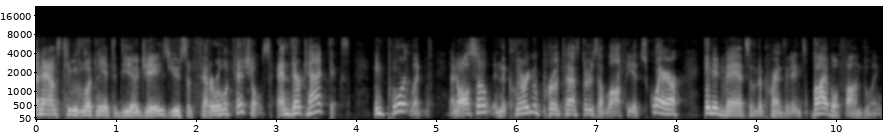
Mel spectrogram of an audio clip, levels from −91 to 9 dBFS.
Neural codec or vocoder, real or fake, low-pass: codec, 24 kHz, 1.5 kbps, HILCodec; fake; 7.2 kHz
